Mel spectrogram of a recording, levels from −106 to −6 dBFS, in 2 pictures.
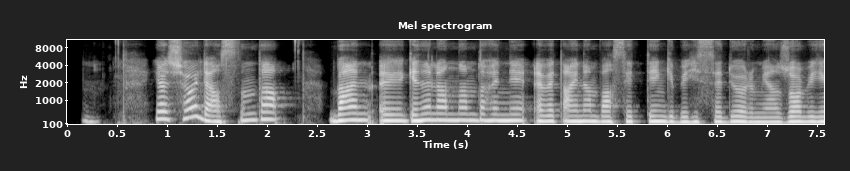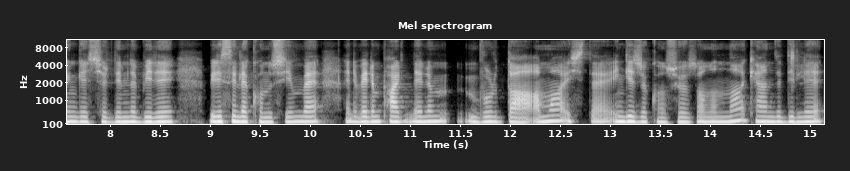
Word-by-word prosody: Ih 210 - -12 0.7
Ya, 285 0 +2
şöyle 295 - +1
aslında, 250 +8 -2 0.5
ben, 245 +3 +3
eee, 225 0 +2
genel 235 +3 +3
anlamda, 240 -1 -1
hani, 230 0 +1
evet, 205 0 0
aynen 205 0 +1
bahsettiğin 195 +1 -1
gibi 185 -1 -2
hissediyorum. 180 0 -2
Yani 175 0 -2
zor 190 +2 +1
bir 190 - 0
gün 190 0 +2
geçirdiğimde 180 0 0
biri 185 +1 +2 0.3
birisiyle 190 0 +4
konuşayım 185 +1 -1
ve, 190 +1 +2 0.2
hani, 195 -1 -2
benim 190 +1 +3
partnerim 195 +1 +1 0.2
burada 180 -2 -1
ama, 210 +5 +2
işte, 210 0 -4
İngilizce 190 -2 +2
konuşuyoruz 175 0 -4
onunla. 185 +4 0
Kendi 185 -3 0
dili 185 +1 0
190 Hz, 135 wpm, -20 LUFS, 185-220 Hz, 0.7 s, birisiyle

